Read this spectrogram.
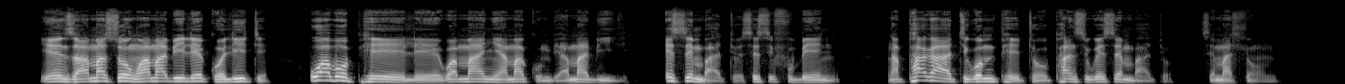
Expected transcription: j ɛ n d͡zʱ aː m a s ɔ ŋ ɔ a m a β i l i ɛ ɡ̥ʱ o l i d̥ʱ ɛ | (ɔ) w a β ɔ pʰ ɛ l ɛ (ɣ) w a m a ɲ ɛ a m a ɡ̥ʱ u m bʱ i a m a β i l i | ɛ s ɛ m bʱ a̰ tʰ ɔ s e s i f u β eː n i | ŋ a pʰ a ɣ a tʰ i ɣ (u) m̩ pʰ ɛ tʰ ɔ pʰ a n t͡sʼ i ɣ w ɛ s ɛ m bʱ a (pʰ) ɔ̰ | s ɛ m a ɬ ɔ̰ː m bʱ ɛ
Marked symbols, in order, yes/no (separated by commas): no, yes, no, no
